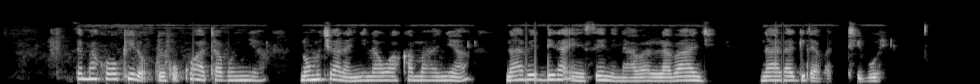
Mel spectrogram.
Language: Ganda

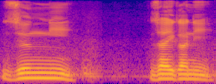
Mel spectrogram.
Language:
Bodo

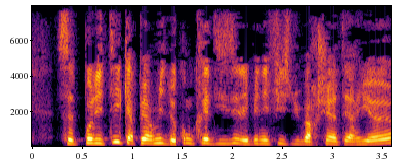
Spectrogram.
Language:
French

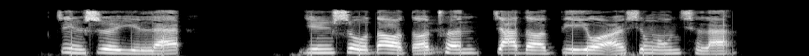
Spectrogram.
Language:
Chinese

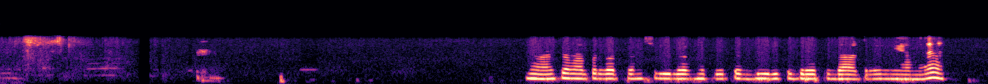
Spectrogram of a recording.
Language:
Punjabi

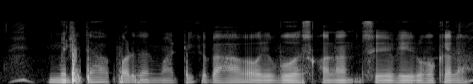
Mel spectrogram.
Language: Bhojpuri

